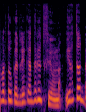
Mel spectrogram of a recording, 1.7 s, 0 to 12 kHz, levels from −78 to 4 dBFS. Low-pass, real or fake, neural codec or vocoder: 10.8 kHz; fake; codec, 44.1 kHz, 1.7 kbps, Pupu-Codec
